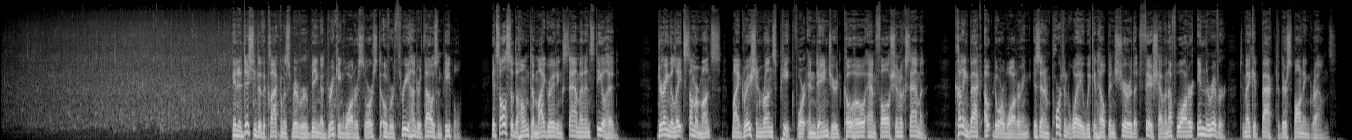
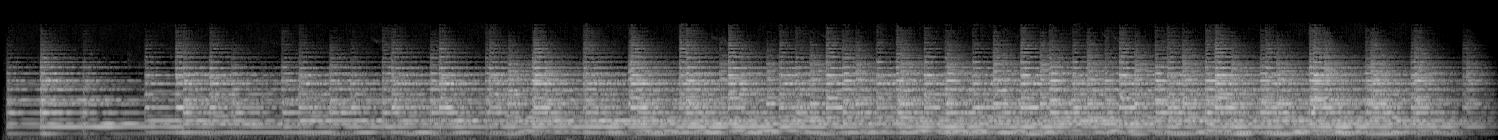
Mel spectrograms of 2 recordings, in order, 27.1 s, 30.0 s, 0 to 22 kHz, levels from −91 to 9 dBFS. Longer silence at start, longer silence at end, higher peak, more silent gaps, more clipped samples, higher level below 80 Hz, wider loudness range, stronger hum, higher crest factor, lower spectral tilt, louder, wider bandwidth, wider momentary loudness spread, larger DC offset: first, 2.4 s vs 0.15 s; first, 0.5 s vs 0.15 s; about the same, -4 dBFS vs -2 dBFS; neither; neither; first, -40 dBFS vs -62 dBFS; second, 2 LU vs 6 LU; neither; about the same, 14 dB vs 18 dB; first, -5.5 dB/octave vs -4 dB/octave; about the same, -17 LUFS vs -19 LUFS; first, 17.5 kHz vs 10.5 kHz; about the same, 10 LU vs 11 LU; neither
